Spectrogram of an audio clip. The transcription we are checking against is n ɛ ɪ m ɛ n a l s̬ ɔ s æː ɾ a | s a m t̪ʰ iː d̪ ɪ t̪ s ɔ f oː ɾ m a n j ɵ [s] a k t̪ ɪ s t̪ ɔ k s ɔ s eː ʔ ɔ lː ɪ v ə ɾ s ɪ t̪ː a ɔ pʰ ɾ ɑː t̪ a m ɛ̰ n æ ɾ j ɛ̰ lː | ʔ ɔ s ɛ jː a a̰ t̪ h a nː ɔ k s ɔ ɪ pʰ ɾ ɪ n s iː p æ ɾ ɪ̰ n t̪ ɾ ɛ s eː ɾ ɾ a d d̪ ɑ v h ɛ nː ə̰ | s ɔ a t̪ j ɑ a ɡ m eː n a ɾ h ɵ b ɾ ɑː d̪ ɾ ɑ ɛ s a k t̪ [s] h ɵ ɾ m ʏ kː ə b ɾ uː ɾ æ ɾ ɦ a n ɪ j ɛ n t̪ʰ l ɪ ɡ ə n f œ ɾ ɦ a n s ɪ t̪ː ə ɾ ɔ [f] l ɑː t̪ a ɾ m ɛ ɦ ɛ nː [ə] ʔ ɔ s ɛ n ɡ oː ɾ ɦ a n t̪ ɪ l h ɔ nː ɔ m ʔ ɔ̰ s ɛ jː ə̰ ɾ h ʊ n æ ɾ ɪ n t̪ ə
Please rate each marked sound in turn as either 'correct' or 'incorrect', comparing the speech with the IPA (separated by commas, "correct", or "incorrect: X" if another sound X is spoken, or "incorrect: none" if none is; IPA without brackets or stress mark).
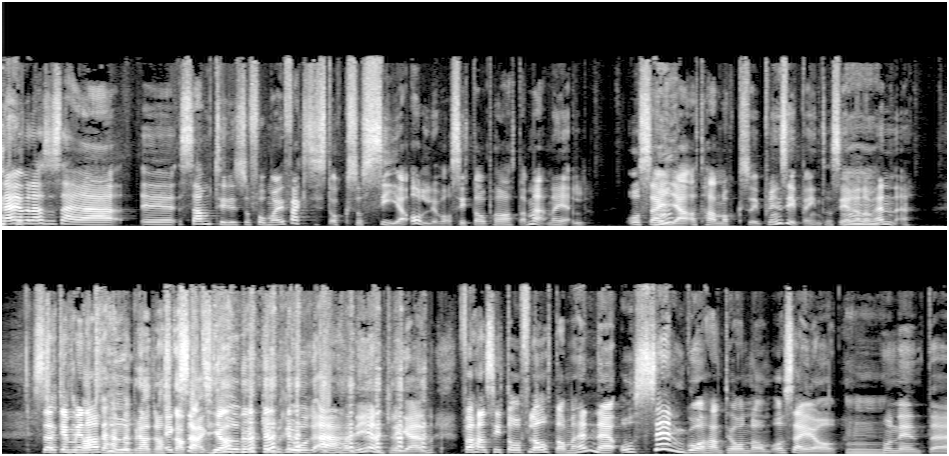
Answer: incorrect: f, incorrect: h, correct, correct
